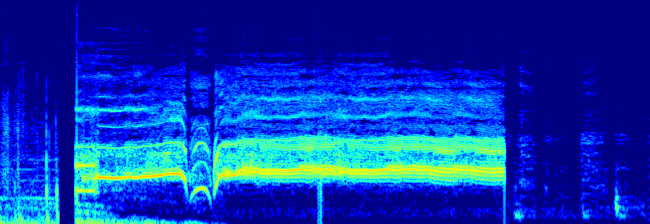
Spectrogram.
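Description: A person's long, high-pitched held scream. It starts suddenly, breaks once with a quick downward swoop after about a second, then holds steady for about three more seconds and cuts off abruptly.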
